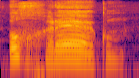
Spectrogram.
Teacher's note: حالة بين أن تنحو بالفتحة نحو الكسرة قليلا أو تنحو بالألف نحو الياء قليلا · Term: التقليل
